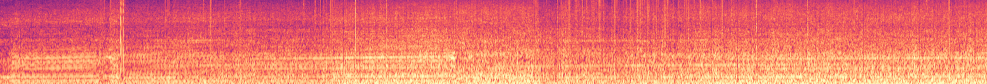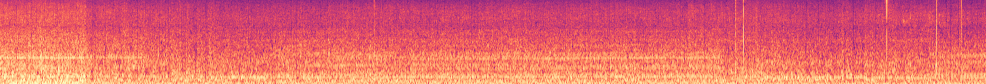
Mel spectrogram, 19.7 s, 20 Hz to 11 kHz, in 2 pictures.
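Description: KTM Duke 390's single-cylinder engine running hard at high speed. The revs climb with breaks about one and five seconds in, as it shifts up. The engine then holds a nearly steady high note and eases a little, going quieter about eleven seconds in.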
